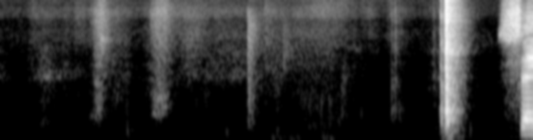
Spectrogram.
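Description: A few faint knocks and rustles, then one short, sharp, loud click about three seconds in from the latch on a fold-down RV bunk's overhead cabinet face.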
